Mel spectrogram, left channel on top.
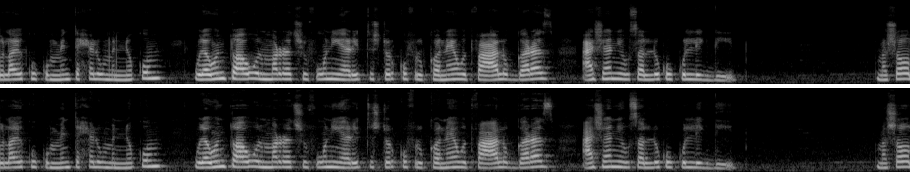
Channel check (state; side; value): normal; both; correlation 0.71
